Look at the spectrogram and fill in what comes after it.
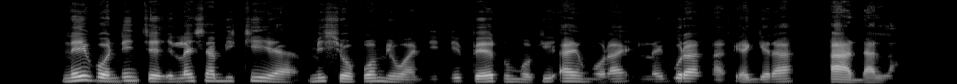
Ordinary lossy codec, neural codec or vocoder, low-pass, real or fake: none; none; none; real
